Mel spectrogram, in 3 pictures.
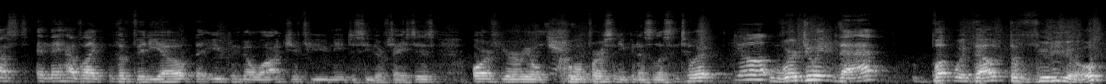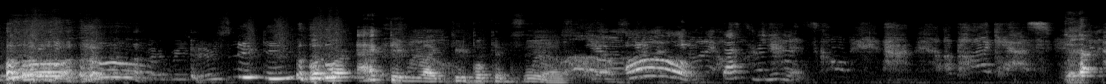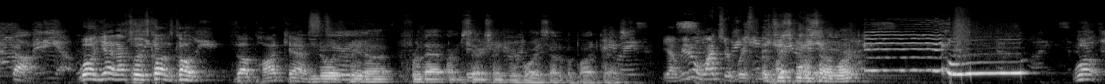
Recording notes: enjoy the poor audio quality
